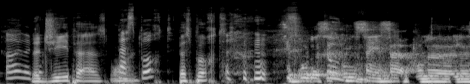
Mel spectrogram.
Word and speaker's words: Passport: Passport, il faut le dire à la... Non, il faut le pas. Ça se prononce à l'européenne, à la française. Ah, le GE Passport. Passport.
